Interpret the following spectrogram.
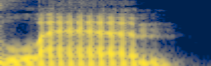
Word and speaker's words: lamb: The first thing that comes to mind for me is the unpronounced B at the end of some words in English, such as lamb and comb and that sort of thing.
